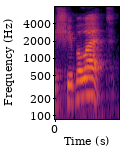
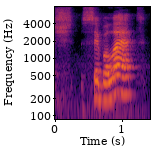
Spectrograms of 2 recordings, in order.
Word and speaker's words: Shibboleth: If he said no, then they said, "Very well, say Shibboleth." If anyone said Sibboleth, because he could not pronounce it, then they would seize him and kill him by the fords of the Jordan.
